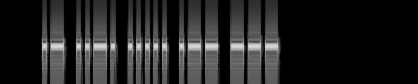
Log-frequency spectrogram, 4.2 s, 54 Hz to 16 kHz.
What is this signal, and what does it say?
Morse code, heard as a keyed tone, about 33 wpm, 700 Hz. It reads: AF5WO
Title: Speed Racing - USA 2x2 Call Signs 28wpm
